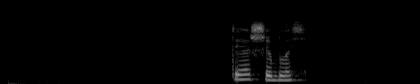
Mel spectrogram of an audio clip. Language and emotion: Russian, neutral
